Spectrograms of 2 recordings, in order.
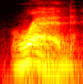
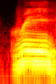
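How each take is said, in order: First: The vowel is short, like in 'red'. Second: The vowel is long, like in 'reed'. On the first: The speaker calls it right. "Simply we say red" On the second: The speaker calls it wrong. "I know that you pronounce it this way all the time. But it's wrong"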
